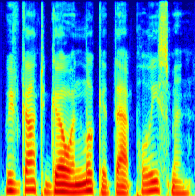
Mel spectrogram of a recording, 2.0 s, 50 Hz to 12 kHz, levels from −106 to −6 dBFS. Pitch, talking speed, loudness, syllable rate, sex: 125 Hz, 275 wpm, -17 LUFS, 7.1 syllables/s, male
